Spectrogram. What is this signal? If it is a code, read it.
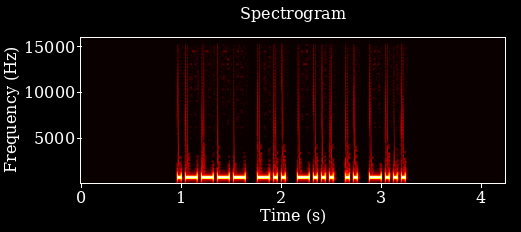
Morse code, heard as a keyed tone, about 32 wpm, 700 Hz. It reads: 1DBIB
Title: Five Challenging Letter-Number Combinations 30wpm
